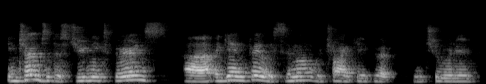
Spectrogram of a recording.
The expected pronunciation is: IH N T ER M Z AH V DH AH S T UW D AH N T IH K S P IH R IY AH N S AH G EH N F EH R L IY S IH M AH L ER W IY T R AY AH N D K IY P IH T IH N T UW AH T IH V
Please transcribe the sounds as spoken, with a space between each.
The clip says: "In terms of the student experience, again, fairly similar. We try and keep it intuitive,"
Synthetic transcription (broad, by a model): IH N T ER M Z AH V DH AH S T UW D N T IH K S P IH R IY AH N S AH G EH N F EH R L IY S IH M L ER W IY T R AY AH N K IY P IH T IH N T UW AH T IH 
